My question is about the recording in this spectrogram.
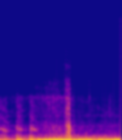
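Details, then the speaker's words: Car with no-start traced to fuel pump, pump revived by tapping and now humming at key-on: short crank that catches straight away into a low steady rumble; normal start confirming fuel pump fault. "the engine starts immediately. At this point, you can replace the fuel pump with complete confidence because you've confirmed the exact cause of the problem instead of replacing parts by guesswork."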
